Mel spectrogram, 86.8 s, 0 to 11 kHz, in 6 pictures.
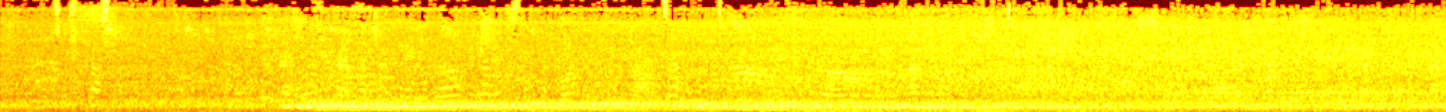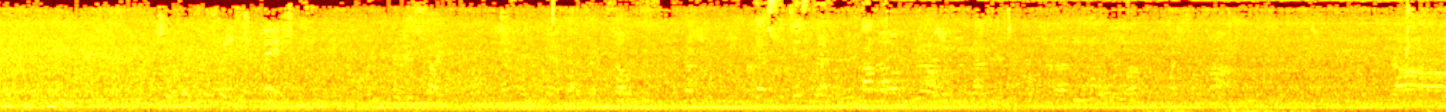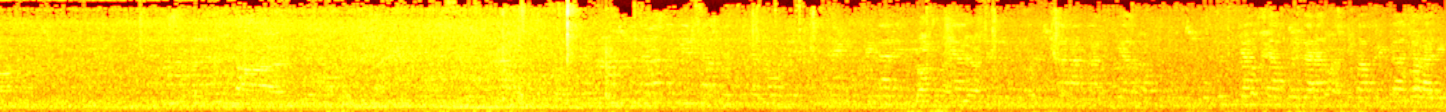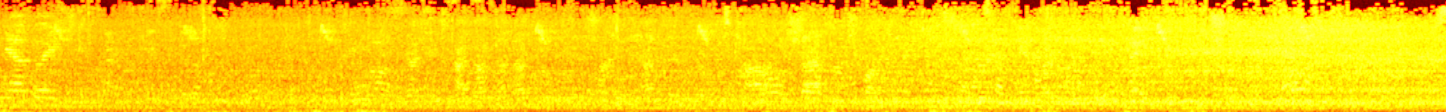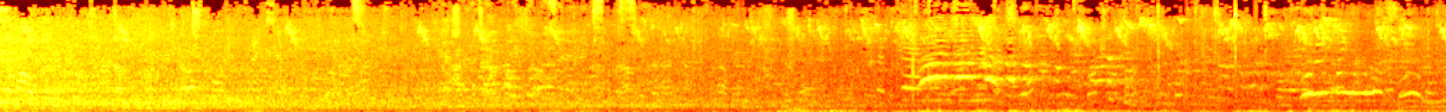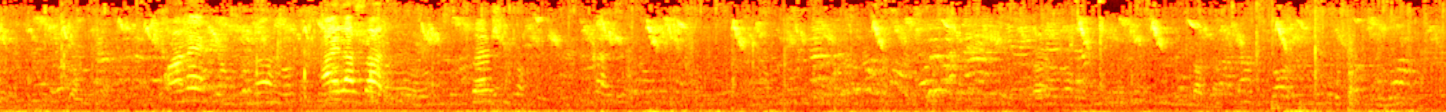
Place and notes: Bucharest WLD 2011
North Railway Station.Matache Market. Popa Tatu Str. Cismigiu Park.
16 July 2011, 18:00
